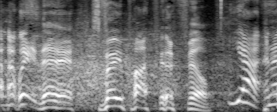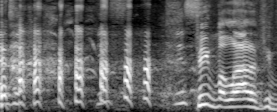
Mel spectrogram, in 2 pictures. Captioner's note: laughter; laughs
